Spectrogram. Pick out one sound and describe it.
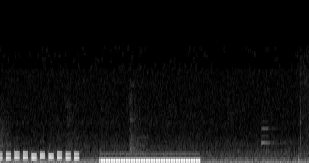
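A phone tone sounds steadily, then stops.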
